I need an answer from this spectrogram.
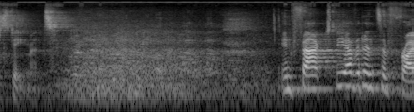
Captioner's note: laughs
